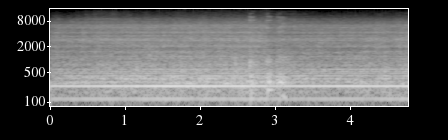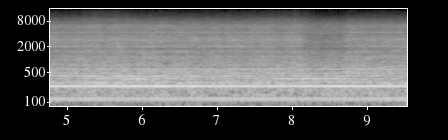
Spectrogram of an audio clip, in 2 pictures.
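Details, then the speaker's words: Samsung washing machine that will not complete its spin: loud steady droning hum as the drum tries to spin, with thumps from the tub shifting around; spin never settles; loud noise during spin cycle. "Now it's starting to spin, and it's probably going to make that noise again."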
